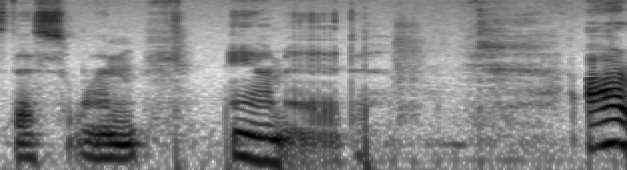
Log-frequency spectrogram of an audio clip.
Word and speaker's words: amide: the amide, it looks like it would be pronounced amide or amide, but unfortunately this is chemistry, so we have to be a little bit difficult, and we pronounce this one amide.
